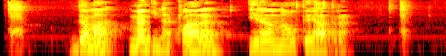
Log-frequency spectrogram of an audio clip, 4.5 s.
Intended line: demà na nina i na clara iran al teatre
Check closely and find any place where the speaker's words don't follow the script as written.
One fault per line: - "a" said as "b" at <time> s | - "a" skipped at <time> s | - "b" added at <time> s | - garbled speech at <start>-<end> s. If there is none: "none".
- "nina" skipped at 1.4 s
